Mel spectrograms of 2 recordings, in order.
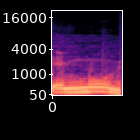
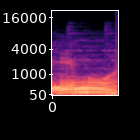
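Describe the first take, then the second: First: The first vowel is short, before a doubled m. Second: The first vowel is long, before a single m. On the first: This is how other people say the name. The speaker calls it wrong. "लोग इम्मू कहते हैं" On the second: This is the name's actual form. The speaker calls it right. "ईमू है वो"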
